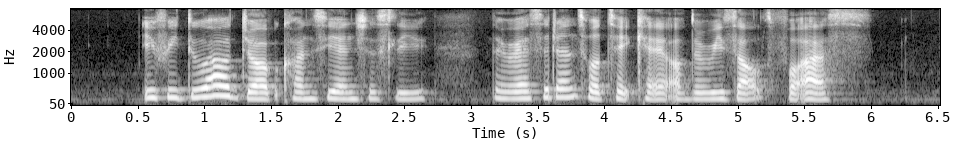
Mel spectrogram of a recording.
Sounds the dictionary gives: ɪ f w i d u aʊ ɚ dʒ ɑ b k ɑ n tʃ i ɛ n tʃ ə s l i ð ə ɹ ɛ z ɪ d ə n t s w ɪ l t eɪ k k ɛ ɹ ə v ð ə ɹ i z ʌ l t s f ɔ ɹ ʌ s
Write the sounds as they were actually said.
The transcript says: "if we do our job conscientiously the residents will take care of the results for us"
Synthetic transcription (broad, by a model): ɪ f w i d u aʊ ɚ dʒ ɑ b k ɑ n s i ɛ n ʃ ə s l i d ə ɹ ɛ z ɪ d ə n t s w ɪ l t eɪ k k ɛ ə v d ə ɹ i z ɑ l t f ɔ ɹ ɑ s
